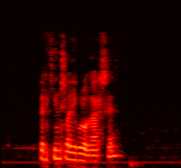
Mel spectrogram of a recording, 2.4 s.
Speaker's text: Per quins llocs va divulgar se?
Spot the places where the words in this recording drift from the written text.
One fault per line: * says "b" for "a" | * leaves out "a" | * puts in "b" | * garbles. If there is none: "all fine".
* leaves out "llocs"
